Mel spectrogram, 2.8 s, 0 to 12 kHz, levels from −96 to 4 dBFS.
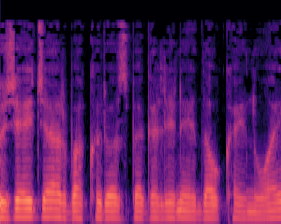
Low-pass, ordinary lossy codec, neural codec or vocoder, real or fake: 10.8 kHz; MP3, 32 kbps; none; real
